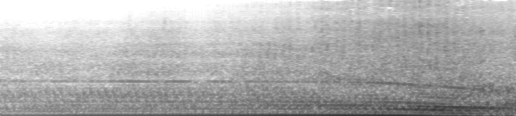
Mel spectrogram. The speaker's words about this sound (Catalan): És un dia plujós, amb una d'aquelles tempestes d'estiu. A pocs quilòmetres de la secta, i sobrevola una avioneta.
